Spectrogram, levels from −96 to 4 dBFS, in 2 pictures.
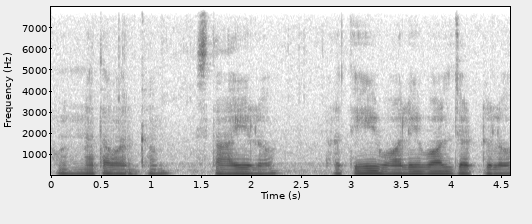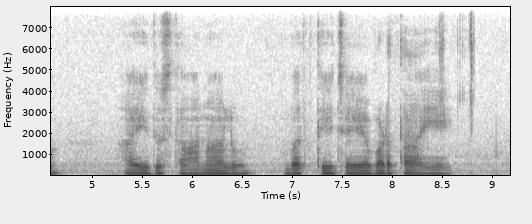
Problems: background sounds at intervals, low volume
